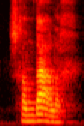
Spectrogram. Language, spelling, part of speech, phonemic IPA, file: Dutch, schandalig, adjective, /sxɑnˈdaləx/, Nl-schandalig.ogg
- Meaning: 1. scandalous, shameful 2. outrageous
